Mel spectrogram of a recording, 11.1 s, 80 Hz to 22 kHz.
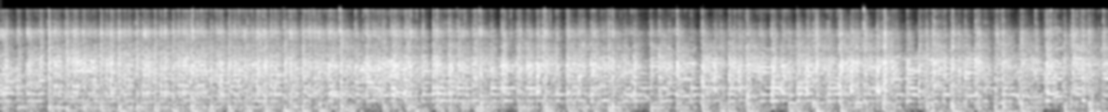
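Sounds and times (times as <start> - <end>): barrel drums beating: 0.0 - 11.0.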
